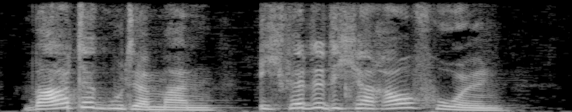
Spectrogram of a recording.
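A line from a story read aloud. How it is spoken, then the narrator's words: Calling out. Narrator (German): rief Baschir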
